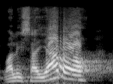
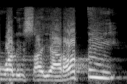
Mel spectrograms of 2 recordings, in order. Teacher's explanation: Kalau wakof menjadi ha. Kalau wasol menjadi ta. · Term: ta marbutoh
